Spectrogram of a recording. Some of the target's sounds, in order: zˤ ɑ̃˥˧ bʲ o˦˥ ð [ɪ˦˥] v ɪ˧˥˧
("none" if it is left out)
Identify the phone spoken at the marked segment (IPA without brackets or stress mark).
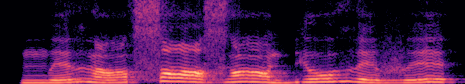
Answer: ɪ˨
